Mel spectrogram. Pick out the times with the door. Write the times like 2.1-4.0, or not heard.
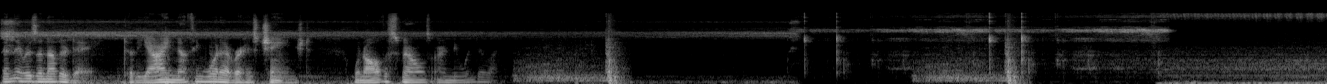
1.1-2.2, 5.1-6.3, 9.1-10.3.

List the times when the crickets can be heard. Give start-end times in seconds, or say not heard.
0.0-13.2.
